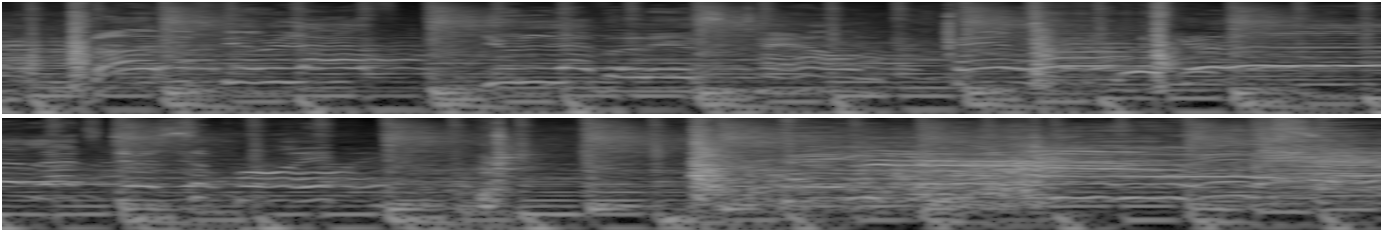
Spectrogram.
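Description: Skateboard wheels rolling and the board hitting and grinding obstacles, with several sharp impacts, under loud music.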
